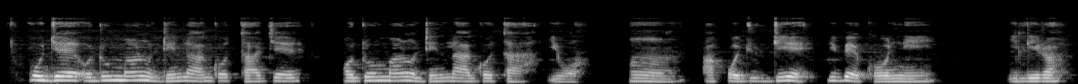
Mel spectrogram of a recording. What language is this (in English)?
Yoruba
